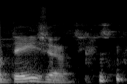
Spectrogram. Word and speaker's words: Deja: Because I said Daha. Deja? Oh, Deja. Uh huh. This is my cousin name, so I know.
